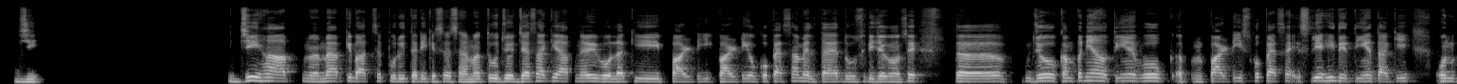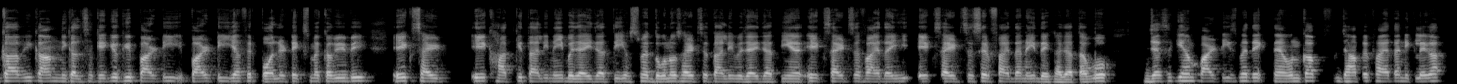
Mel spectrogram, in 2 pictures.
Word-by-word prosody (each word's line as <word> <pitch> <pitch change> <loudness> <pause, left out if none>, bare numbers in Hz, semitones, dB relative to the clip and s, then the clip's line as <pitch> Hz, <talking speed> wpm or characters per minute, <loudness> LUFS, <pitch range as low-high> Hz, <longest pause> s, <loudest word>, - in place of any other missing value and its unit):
जी। 120 -2 -2 1.9
जी, 170 +8 +3
हाँ, 165 -1 +2
आप 150 0 -2
मैं 135 +1 +1
आपकी 145 +2 0
बात 140 -1 +1
से 155 - -5
पूरी 140 -1 -1
तरीके 135 0 -1
से 135 +1 -1
सहमत 130 0 +1
हूँ, 145 - +3
जो 140 0 +3
जैसा 140 +4 +2
कि 165 - +1
आपने 145 -1 0
अभी 150 0 +4
बोला 135 -1 +3
कि 135 0 -2
पार्टी 130 +1 -1
पार्टियों 130 +1 +1
को 145 - -1
पैसा 145 +1 -1
मिलता 140 -3 0
है, 130 0 +2
दूसरी 130 +1 -3
जगहों 130 -1 +2
से। 140 +5 +2
अ, - - -3 1.1
जो 155 +3 +3
कंपनियाँ 170 +2 +2
होती 150 -1 -2
हैं 160 0 +2
वो 160 0 +4 0.2
अ, - - 0 0.3
पार्टीज़ 145 +2 0
को 165 - -3
पैसा 140 -1 -1
इसलिए 160 +1 +1
ही 165 +1 +1
देती 145 -2 -2
हैं, 145 0 +1
ताकि 145 +2 -2 0.4
उनका 155 +2 +1
भी 160 +2 -5
काम 150 0 +4
निकल 145 -2 0
सके 145 +1 -2
क्योंकि 165 +2 +1
पार्टी 150 +2 -2
पार्टी 145 +2 0
या 150 - +3
फिर 160 +2 -5
पॉलिटिक्स 140 +3 0
में 145 - -1
कभी 150 +1 +2
भी 165 +1 +1 0.3
एक 165 0 +1
साइड, 145 -2 0 0.2
एक 160 +1 +3
हाथ 140 -1 -2
की 165 - -1
ताली 145 +1 -1
नहीं 145 0 -1
बजाई 135 -1 +3
जाती 135 +2 -2
उसमें 140 +2 -2
दोनों 135 +1 +2
साइड 140 0 +2
से 150 - -3
ताली 135 +1 -2
बजाई 130 -1 +1
जाती 130 +1 -2
हैं। 135 0 +4
एक 150 -1 0
साइड 145 -1 0
से 145 - -4
फ़ायदा 135 -1 0
ही 145 +2 -4
एक 140 - +1
साइड 140 -2 +2
से 145 +1 -6
सिर्फ 150 +1 +1
फ़ायदा 140 -1 -1
नहीं 135 0 0
देखा 125 -2 +1
जाता, 115 +1 +2
वो 155 +4 +1 0.3
जैसे 145 +3 +1
कि 165 +1 0
हम 165 0 +3
पार्टीज़ 150 +1 0
देखते 160 -2 0
हैं, 140 - +4
उनका 155 +4 +1 0.2
जहाँ 145 -1 +2
पे 160 - +1
फ़ायदा 150 +1 +1
निकलेगा, 150 +1 +1
145 Hz, 205 wpm, -22 LUFS, 135-150 Hz, 1.9 s, अभी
